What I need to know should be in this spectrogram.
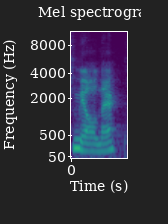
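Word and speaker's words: Mjölnir: No, I I know it's Molner. Like, joking aside, I I know it's Mjolnner.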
